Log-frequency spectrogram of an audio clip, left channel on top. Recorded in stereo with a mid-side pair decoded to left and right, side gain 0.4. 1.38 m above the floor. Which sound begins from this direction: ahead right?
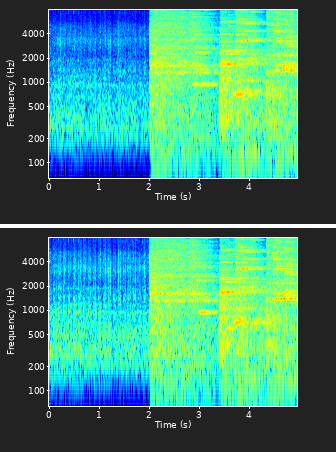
Breaking glass, at 2.0 s.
